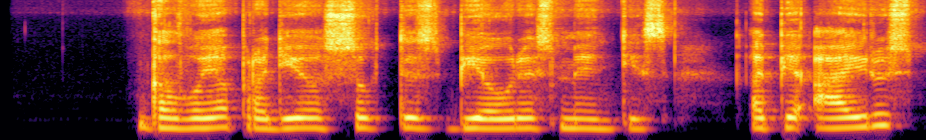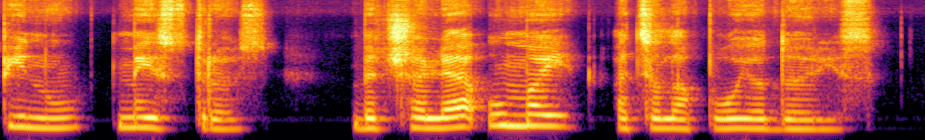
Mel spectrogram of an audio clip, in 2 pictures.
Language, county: Lithuanian, Alytus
